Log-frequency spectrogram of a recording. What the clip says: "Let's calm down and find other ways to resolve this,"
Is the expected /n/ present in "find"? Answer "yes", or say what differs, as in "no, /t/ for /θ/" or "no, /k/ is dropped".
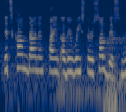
yes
